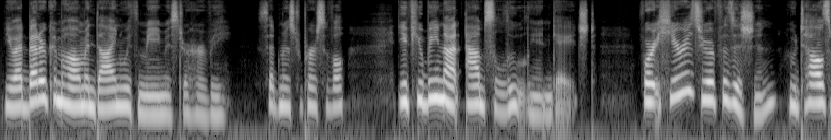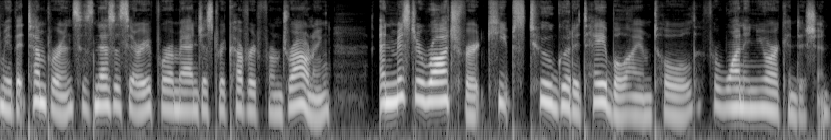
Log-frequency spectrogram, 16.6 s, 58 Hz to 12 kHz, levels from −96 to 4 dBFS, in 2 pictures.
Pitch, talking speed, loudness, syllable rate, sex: 200 Hz, 200 wpm, -19 LUFS, 5.6 syllables/s, female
